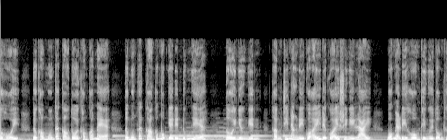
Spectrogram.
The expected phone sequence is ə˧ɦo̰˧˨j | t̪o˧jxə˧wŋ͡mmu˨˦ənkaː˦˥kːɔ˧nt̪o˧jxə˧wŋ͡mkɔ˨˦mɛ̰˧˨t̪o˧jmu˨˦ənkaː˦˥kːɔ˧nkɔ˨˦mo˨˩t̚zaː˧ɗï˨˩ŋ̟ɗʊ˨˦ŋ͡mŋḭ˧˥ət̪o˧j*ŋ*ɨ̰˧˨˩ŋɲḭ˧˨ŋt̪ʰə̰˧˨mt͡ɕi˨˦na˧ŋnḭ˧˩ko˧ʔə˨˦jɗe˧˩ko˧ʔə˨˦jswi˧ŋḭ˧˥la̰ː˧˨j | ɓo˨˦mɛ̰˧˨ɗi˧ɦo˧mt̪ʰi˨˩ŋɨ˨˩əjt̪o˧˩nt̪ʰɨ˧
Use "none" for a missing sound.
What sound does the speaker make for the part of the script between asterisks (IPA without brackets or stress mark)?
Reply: ɲ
